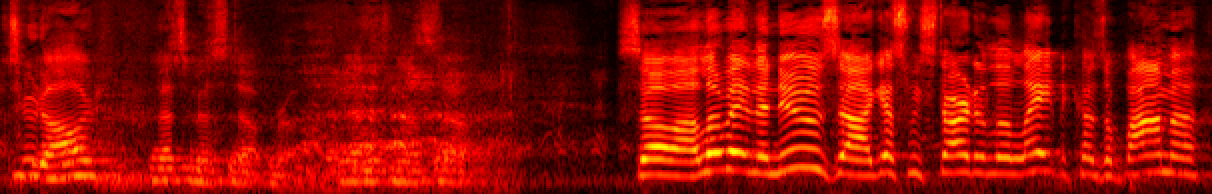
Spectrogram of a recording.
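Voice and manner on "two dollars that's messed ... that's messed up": low, soft put-on grumble; low-pitched mock complaint; Tom Sawaya. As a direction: drop the voice for a disgruntled cabbie. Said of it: "and there's Tom Sawaya".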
